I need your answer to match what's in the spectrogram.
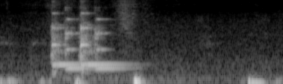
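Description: household object, doorbell ringing

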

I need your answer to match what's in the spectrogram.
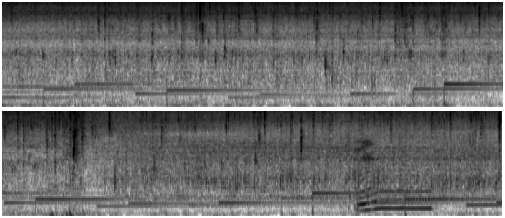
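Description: household object, water running

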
